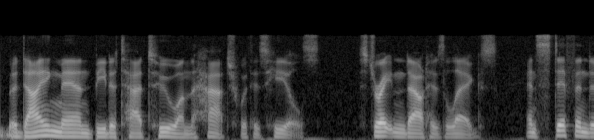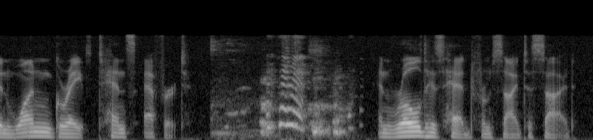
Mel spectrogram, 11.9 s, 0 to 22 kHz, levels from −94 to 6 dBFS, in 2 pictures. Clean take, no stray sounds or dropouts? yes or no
no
